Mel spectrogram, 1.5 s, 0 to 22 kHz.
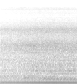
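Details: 2015 Dodge Ram after fixing a no-crank, no-start, no-power fault: starts and idles with a smooth steady low hum, even in pitch and volume, no knocks or misses; check engine, ABS and traction lights remain on.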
